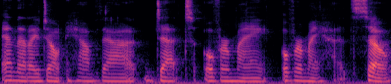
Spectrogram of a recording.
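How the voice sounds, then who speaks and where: Speaking at a fairly slow pace, a woman has a bright, sharp tone and ordinary pitch variation. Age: 50s. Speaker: budgeting vlogger. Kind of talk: casual vlog monologue. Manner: halting, many fillers.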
